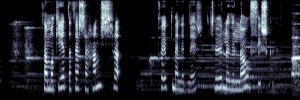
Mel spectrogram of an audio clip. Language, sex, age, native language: Icelandic, female, 30-39, Icelandic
